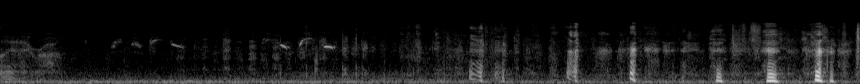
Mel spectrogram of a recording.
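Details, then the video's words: Playful puppy roughhousing indoors with Ira the husky: thin high whines at first, then a run of short sharp yips and growly barks that grow louder toward the end, with a person talking over the play. "PUPPY ATTACK!!!"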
